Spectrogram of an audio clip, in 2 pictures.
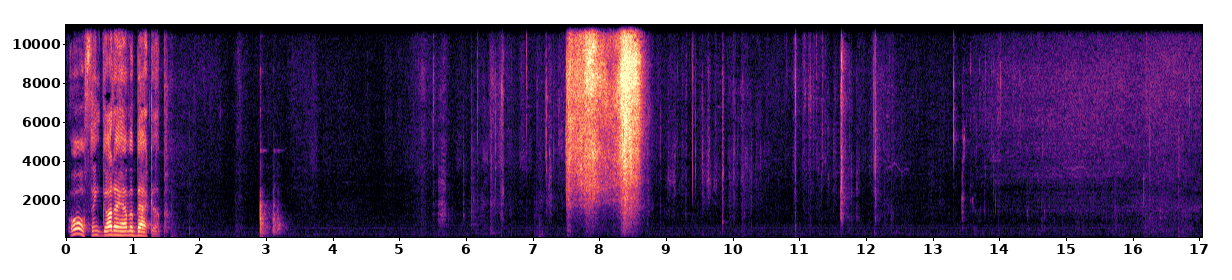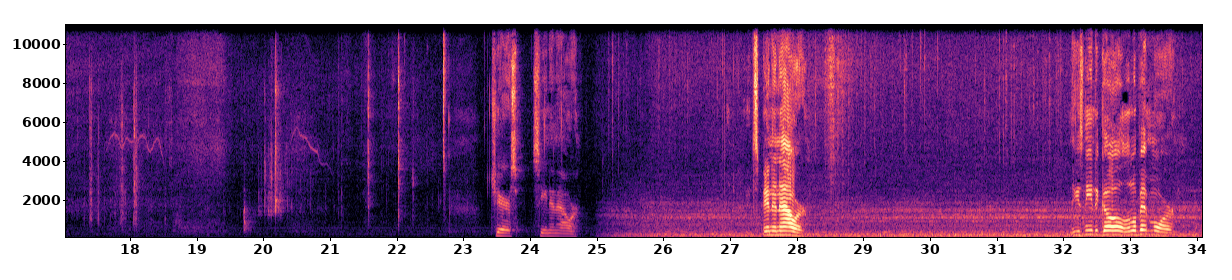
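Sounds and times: carbonation hissing: 7.5s - 8.8s, 25.0s - 34.0s
faint fizz: 7.5s - 8.8s, 13.2s - 17.0s, 25.0s - 34.0s
soda poured over ice: 25.0s - 34.0s.

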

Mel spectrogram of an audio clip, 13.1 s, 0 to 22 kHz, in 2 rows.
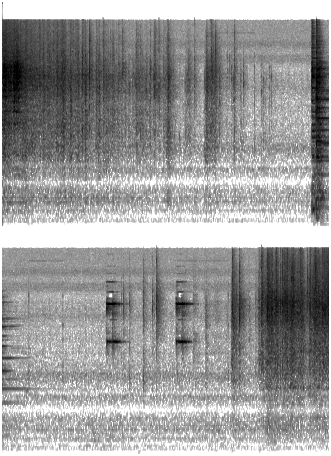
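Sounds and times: metal pot lid clanking: 6.2s - 6.9s.

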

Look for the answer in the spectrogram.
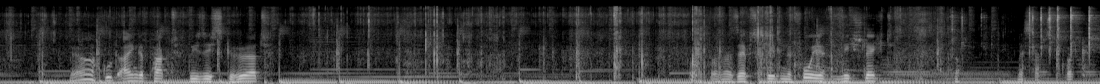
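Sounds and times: background music with held tones: 0.0s - 11.0s
bubble wrap crinkling: 0.0s - 11.0s.

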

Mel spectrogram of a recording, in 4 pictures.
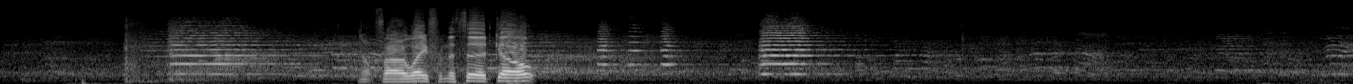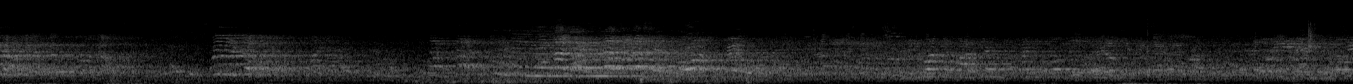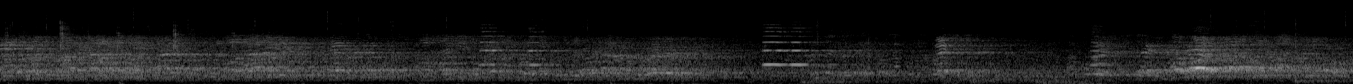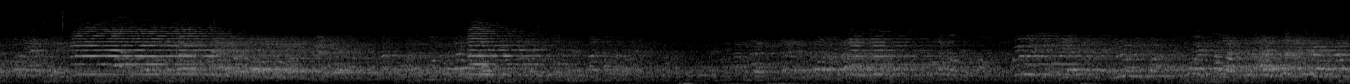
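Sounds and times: spectators chatting: 0.0s - 54.0s
players shouting: 0.8s - 8.5s.

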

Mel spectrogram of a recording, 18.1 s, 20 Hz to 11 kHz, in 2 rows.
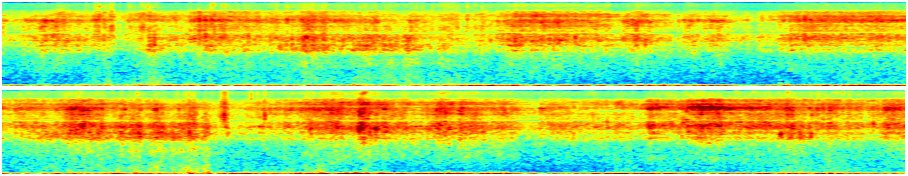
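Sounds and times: skis scraping across snow: 0.0s - 18.0s
wind buffeting microphone: 0.0s - 18.0s.

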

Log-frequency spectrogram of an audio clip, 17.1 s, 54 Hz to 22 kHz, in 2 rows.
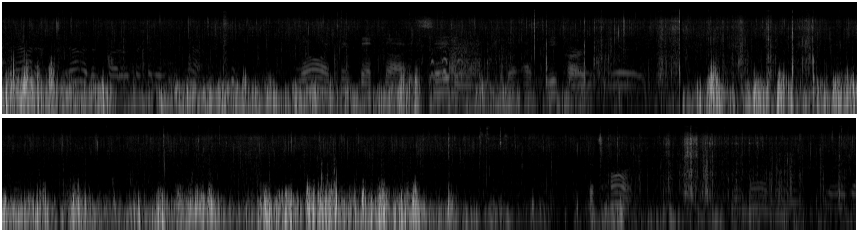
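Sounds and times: lava crust crackling: 0.0s - 17.0s
low rumbling of pouring lava: 0.0s - 17.0s.

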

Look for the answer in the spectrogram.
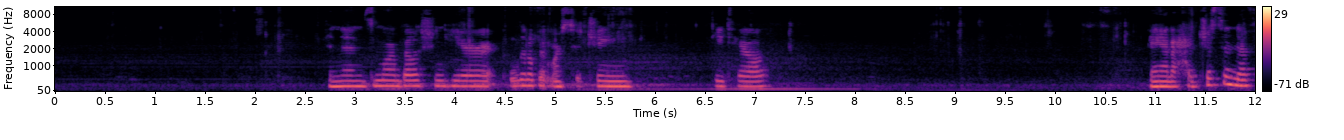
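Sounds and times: album pages clicking: 1.1s - 2.8s, 8.6s - 11.4s.

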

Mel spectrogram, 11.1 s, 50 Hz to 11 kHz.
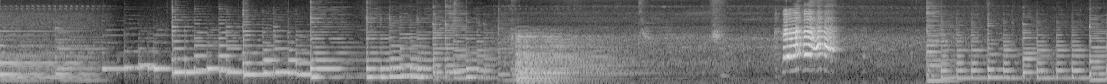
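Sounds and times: loud piano chord: 0.0s - 7.1s, 9.2s - 11.0s
piano melody: 0.0s - 7.1s, 9.2s - 11.0s.

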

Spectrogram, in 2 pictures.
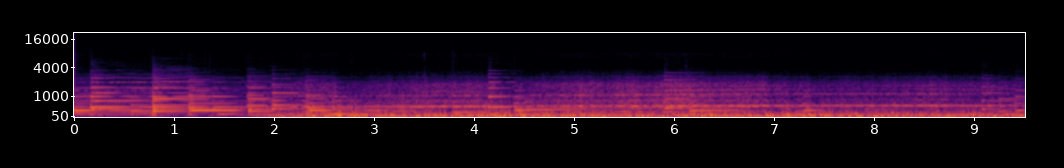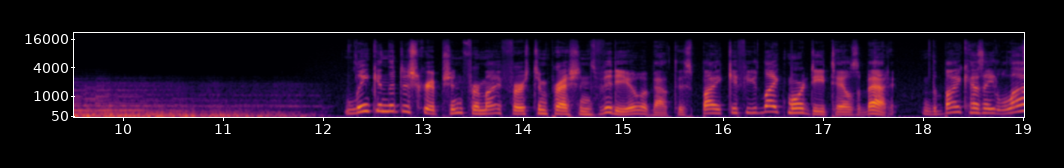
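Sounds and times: piano music: 0.0s - 12.0s
electric bike rushing and whining: 1.8s - 12.0s.

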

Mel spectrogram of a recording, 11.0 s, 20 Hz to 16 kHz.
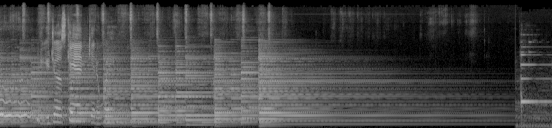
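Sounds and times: electric keyboard chord: 10.0s - 11.0s.

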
